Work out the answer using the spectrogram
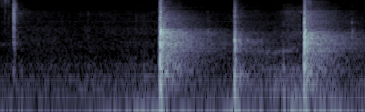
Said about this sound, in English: Yes. Thank you. A smattering. Woo! A smattering of applause.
